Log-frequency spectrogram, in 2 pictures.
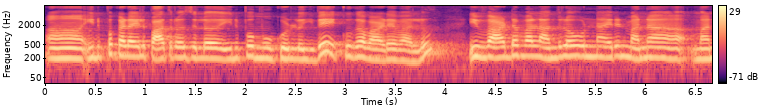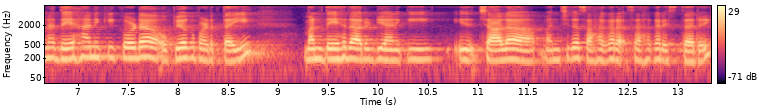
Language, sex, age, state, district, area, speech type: Telugu, female, 30-45, Andhra Pradesh, Visakhapatnam, urban, spontaneous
